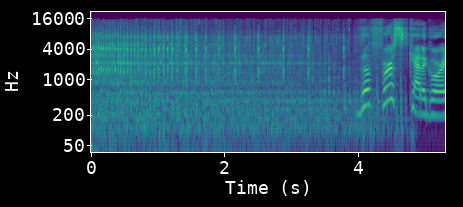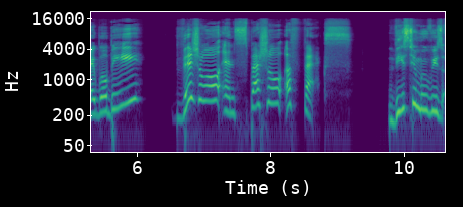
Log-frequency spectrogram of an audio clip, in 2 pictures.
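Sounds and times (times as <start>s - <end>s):
spinning prize wheel clicking: 0.0s - 4.8s
speech: 4.0s - 9.1s, 9.8s - 10.6s.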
